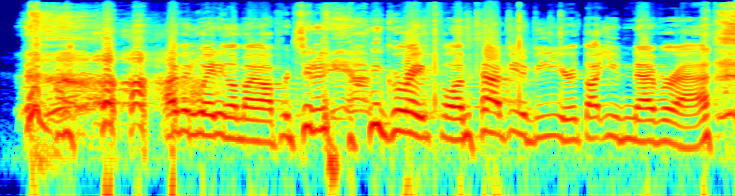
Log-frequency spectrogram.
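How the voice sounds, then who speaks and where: A woman talks at a fairly quick pace with lively intonation and a fairly high pitch, in an American accent. Noticeable background noise is present. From Utah, US. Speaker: podcast guest, former basketball player. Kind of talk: casual chat. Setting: podcast recording.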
